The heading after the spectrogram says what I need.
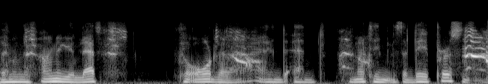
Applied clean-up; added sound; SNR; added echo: neural diffusion model UNIVERSE++.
